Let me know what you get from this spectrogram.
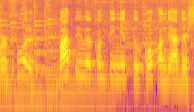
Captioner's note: sizzle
